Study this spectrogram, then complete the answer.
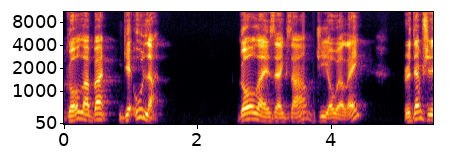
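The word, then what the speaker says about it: גאולה: Gola, Gola means exile. And how do you say redemption? Not Gola, but Geula.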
